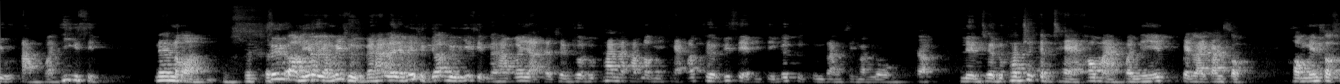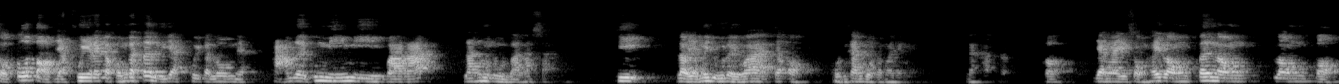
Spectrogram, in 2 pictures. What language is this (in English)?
Thai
